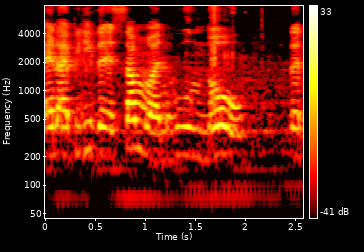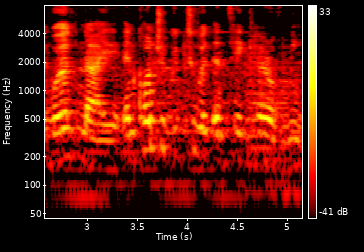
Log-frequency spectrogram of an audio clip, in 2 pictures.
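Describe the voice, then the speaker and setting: Over noticeable background noise, a woman talks at a fairly quick pace in an animated tone with ordinary pitch variation. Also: medium pitch for a woman. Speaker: talk show panelist. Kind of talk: talk show discussion.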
